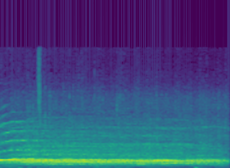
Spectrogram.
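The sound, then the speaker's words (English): Tour audience at a live show cheering loudly, a sustained high-pitched whooping roar from many voices that holds strong and eases off slightly toward the end. “And you guys wow. already win the prize for best tour audience so far. I that was like I don't know if anybody listens to Sawbones. That was a Sydnee McElroy level of cheering.”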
